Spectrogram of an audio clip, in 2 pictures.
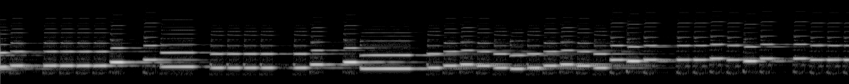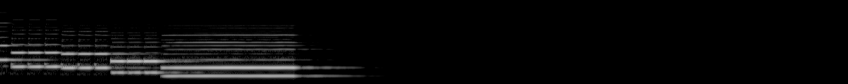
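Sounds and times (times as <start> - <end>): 
recorder playing: 0.0 - 11.9.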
